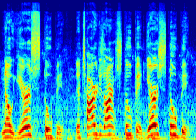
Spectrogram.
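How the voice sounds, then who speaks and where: A man's voice: high voice, lively intonation, a little slow, a bit bright, a little hiss or hum. A man delivering heated, profane commentary straight to his viewers, blunt and scolding.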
